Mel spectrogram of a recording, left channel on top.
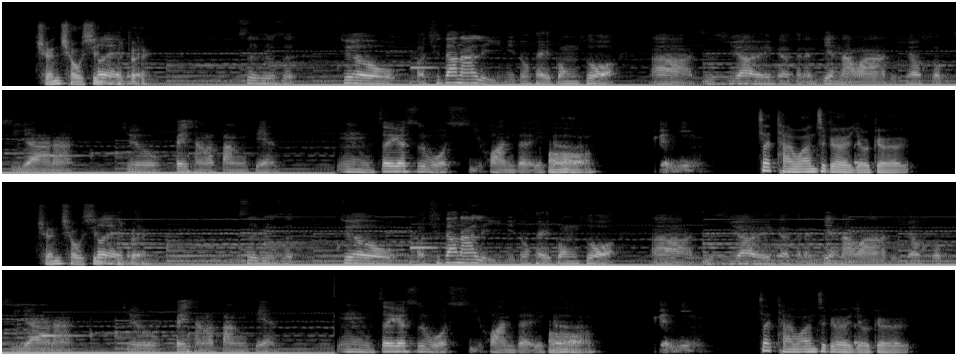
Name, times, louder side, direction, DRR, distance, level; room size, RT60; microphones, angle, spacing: voice 1, 0.3-1.4 15.0-15.5 17.1-18.6, left 3 dB, 50° left, 0.6 m, -26 dB
voice 2, 0.9-1.4 2.4-3.1 3.4-6.1 6.5-10.3 10.7-12.3 12.9-15.4 16.1-16.6 18.1-18.2, left 1 dB, 5° left, 0.5 m, -29 dB
sound 1, 1.2-12.9, right 3 dB, 90° right, 0.5 m, -27 dB
8.0 x 4.7 x 5.2 m
head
